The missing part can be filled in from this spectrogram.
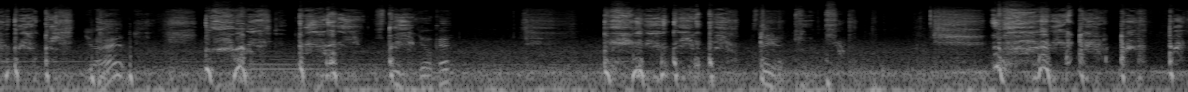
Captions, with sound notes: You alright? Steven, you okay? [Coughing]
